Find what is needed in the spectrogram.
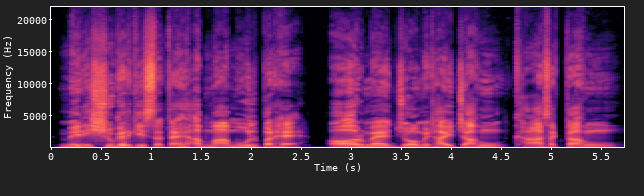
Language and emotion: Urdu, happy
